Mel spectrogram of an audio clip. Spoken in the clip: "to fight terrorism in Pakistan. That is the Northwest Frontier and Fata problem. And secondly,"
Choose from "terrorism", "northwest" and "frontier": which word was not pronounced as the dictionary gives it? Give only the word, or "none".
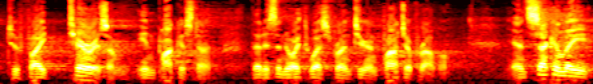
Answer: none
